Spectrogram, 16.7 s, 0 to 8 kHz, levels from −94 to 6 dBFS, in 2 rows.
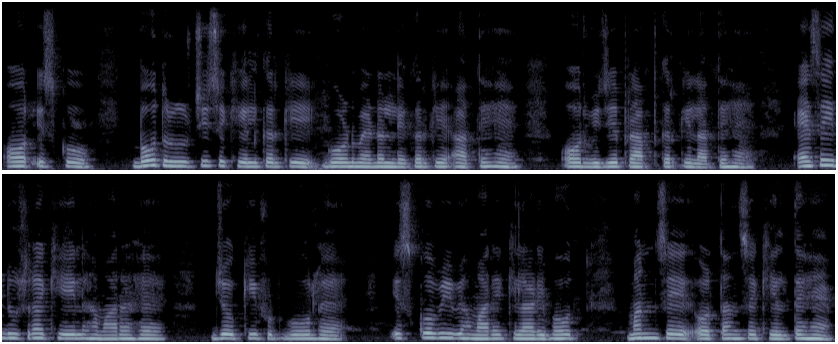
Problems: background sounds at intervals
